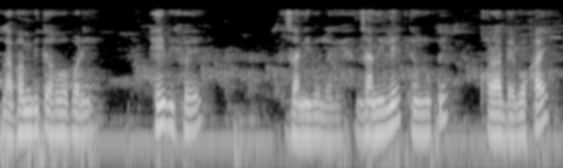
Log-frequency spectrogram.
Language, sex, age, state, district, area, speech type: Assamese, male, 45-60, Assam, Udalguri, rural, spontaneous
